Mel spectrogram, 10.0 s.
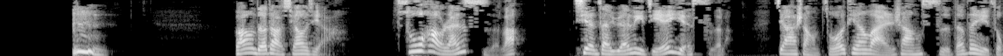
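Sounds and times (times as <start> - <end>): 
throat clearing: 0.7 - 1.2
speech: 2.4 - 3.4, 4.0 - 10.0.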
